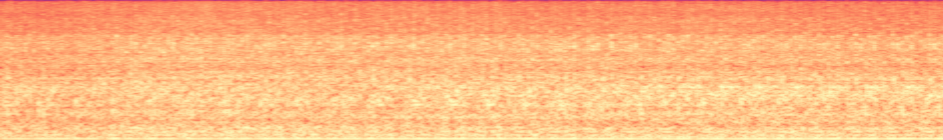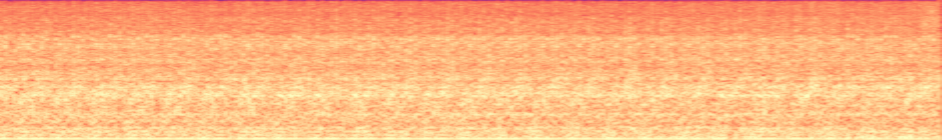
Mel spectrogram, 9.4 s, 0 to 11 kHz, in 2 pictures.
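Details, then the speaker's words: 1997 Ford F350 7.3L turbo diesel just after oil change, about 13 quarts, no leaks at drain plug or filter; loud steady diesel clatter at even idle, no misses, knocks or surges; normal idle. "we're good. We have no leaks. We're going to let that run for a minute."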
